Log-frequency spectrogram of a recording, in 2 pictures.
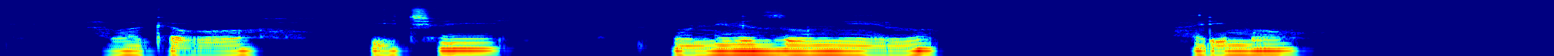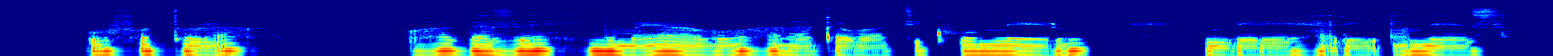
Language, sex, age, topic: Kinyarwanda, male, 18-24, government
